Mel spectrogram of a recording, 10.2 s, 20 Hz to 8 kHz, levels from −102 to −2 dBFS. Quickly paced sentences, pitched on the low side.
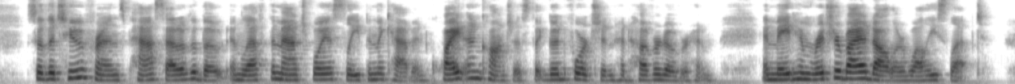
No: fast, 220 wpm; high, 190 Hz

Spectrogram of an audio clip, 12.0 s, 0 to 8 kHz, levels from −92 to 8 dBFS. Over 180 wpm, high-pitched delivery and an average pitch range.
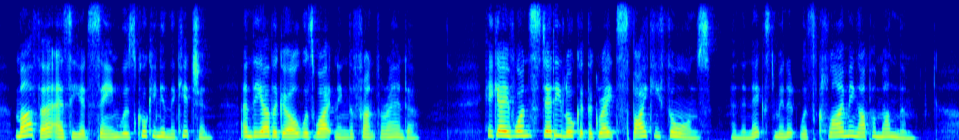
Yes: average, 190 wpm; high, 230 Hz; average, 4.1 semitones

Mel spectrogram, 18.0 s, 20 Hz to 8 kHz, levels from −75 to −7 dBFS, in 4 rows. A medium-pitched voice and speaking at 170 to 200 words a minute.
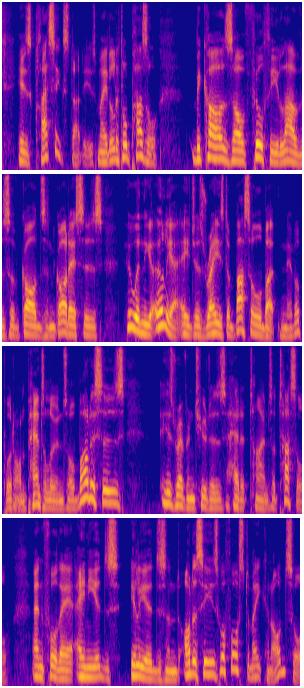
No: low, 125 Hz; average, 175 wpm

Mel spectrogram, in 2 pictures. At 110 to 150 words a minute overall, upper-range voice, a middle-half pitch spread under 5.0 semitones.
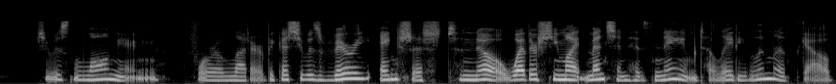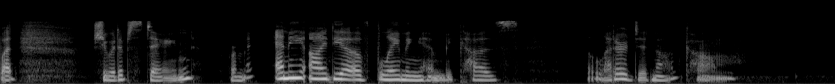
Yes: slow, 135 wpm; high, 215 Hz; average, 3.8 semitones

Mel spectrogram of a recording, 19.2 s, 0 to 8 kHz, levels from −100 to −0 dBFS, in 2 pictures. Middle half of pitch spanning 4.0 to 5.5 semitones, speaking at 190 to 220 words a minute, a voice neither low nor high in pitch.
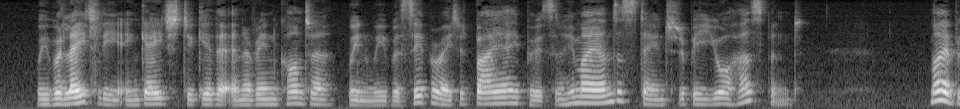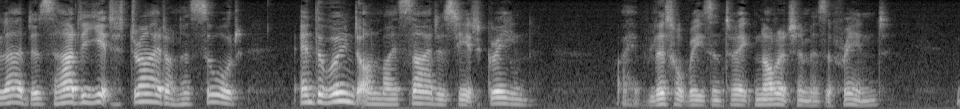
No: average, 4.4 semitones; average, 155 wpm; medium, 150 Hz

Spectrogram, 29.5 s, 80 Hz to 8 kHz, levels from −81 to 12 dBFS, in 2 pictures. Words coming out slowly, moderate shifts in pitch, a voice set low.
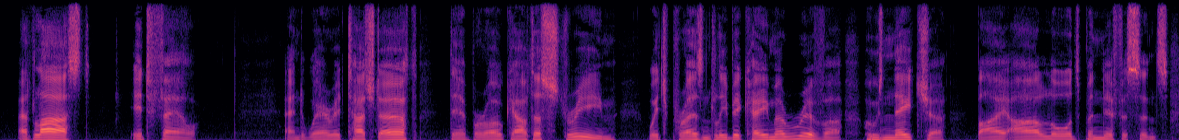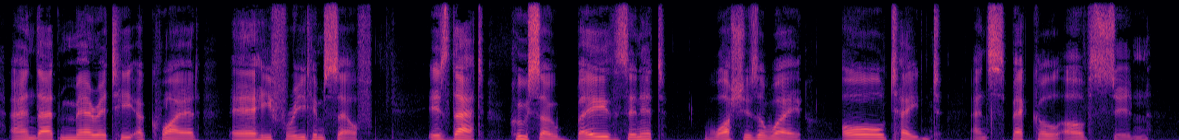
Yes: slow, 100 wpm; average, 4.6 semitones; low, 115 Hz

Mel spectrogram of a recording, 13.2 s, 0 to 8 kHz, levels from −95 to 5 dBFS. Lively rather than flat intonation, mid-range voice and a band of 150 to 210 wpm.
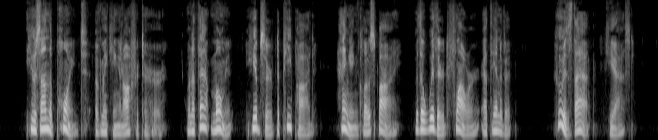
No: wide, 7.7 semitones; low, 125 Hz; average, 180 wpm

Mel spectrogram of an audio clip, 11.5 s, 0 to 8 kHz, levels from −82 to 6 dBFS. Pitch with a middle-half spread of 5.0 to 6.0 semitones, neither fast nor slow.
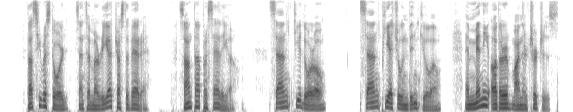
No: wide, 5.6 semitones; slow, 100 wpm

